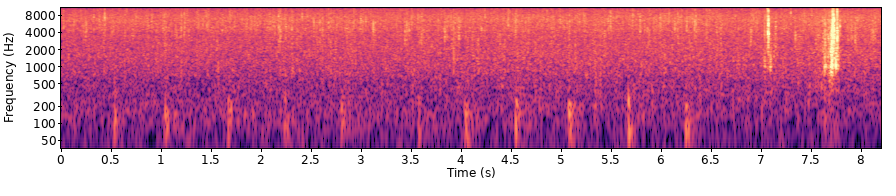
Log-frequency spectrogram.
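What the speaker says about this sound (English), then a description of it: "So it's raining, so they won't hear me." Rain falls in the DayZ video game as a soft, steady hiss of raindrops, with faint scattered taps and a couple of sharper drips near the end, with no talk.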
